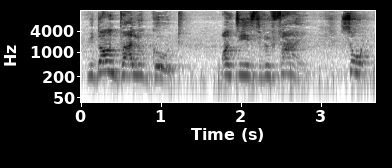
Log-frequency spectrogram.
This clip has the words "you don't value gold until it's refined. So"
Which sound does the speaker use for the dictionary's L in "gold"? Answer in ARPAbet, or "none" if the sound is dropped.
none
